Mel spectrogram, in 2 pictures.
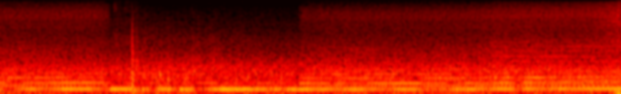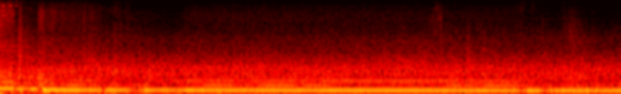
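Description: A turbocharged four-cylinder sports sedan engine pulls at high revs.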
